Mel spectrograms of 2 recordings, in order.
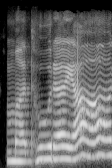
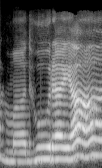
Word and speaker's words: मधुरया: ऐसे नहीं बोलेंगे मधुरया मधुर्य जैसे हम कहते हैं नाधुर्युर्य मधुर्य नहीं है। क्या है? मधुरया र पूर्ण आना चाहिए। या इसका उच्चारण स्पष्ट रूप से या होना चाहिए। आ नहीं होना चाहिए। मधुरा नहीं होना चाहिए।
